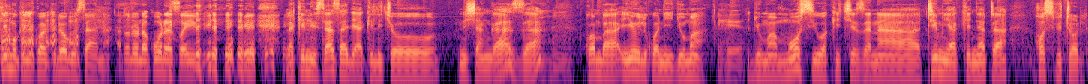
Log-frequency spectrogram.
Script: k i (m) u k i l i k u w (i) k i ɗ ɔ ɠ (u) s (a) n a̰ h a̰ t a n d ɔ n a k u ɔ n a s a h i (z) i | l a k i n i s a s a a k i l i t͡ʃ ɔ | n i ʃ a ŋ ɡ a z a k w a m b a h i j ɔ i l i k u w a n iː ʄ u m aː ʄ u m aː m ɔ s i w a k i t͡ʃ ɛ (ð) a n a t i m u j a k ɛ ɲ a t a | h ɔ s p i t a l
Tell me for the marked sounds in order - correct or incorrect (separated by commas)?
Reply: correct, incorrect, incorrect, correct, incorrect, incorrect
